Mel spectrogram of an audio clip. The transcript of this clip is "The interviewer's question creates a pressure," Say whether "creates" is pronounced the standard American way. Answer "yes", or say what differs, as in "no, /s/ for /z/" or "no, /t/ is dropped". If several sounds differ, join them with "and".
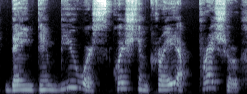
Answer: no, /s/ is dropped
